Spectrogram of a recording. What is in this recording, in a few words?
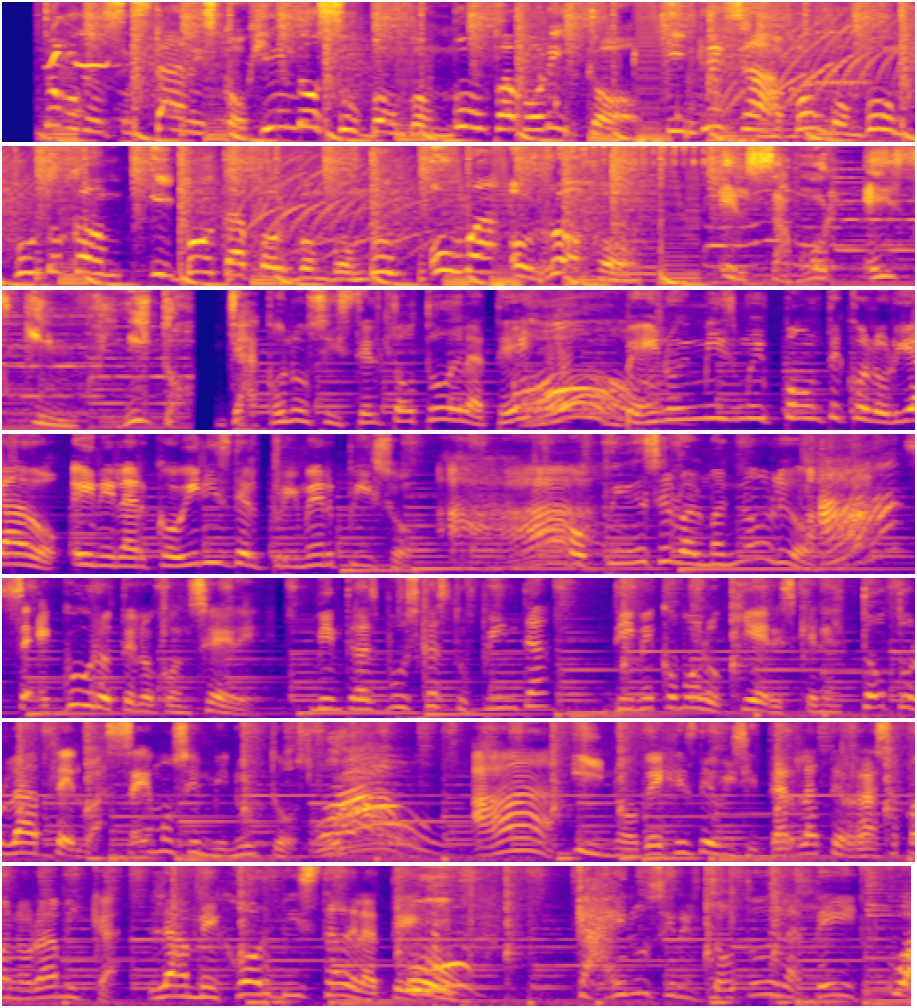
radio spots young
